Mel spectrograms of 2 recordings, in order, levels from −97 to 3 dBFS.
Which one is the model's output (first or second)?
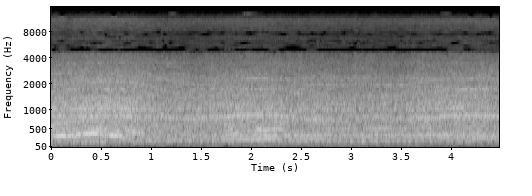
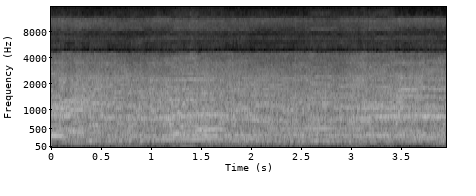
second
